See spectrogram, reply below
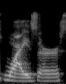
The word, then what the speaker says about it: Weiser: Yeah, my father told me many years ago, my last name's Weiser, spelled W-E-I-S-E-R.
